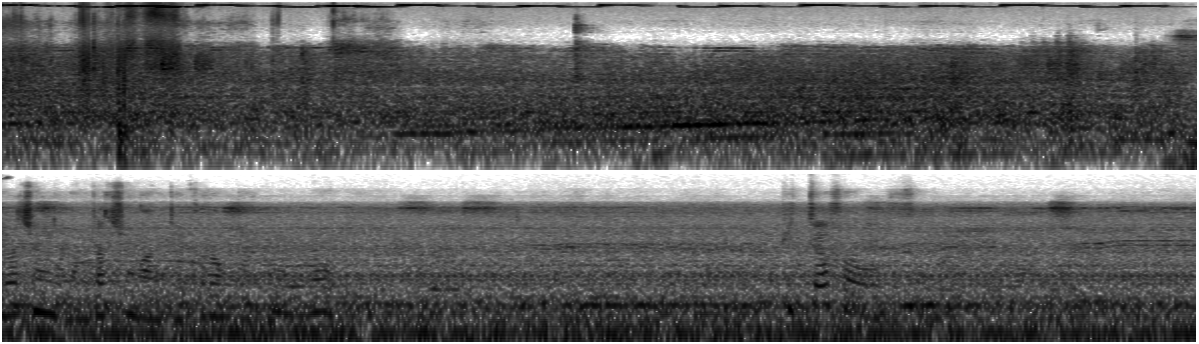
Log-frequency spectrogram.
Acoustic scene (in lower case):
bus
